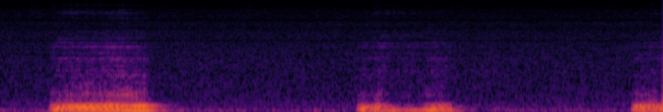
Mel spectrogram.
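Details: Snoring in a sleeping Basset Hound: deep, rumbling snores on each breath with quiet gaps between them.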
